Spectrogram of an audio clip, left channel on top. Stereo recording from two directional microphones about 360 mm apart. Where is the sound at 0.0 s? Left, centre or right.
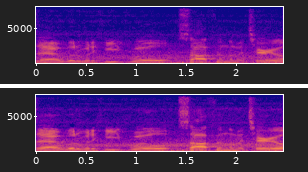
Centre.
